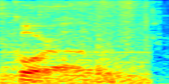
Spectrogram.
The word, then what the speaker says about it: Gaurav: Nobody actually says my name right. Even people that have known me for 13 years, they still can't say my name right. It's Gaurav.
